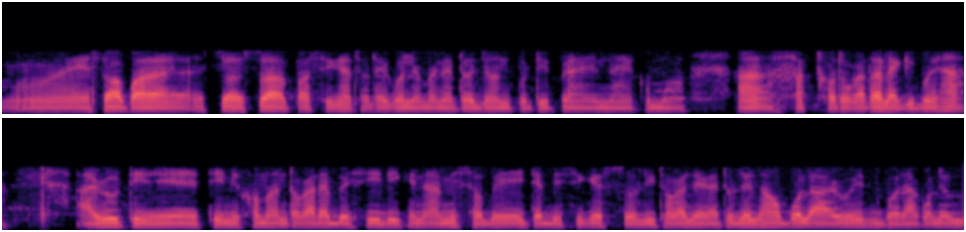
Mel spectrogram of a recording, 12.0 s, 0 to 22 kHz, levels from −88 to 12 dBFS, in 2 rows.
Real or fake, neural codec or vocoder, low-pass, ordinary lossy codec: fake; codec, 16 kHz, 16 kbps, FreqCodec, larger model; 3.6 kHz; none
